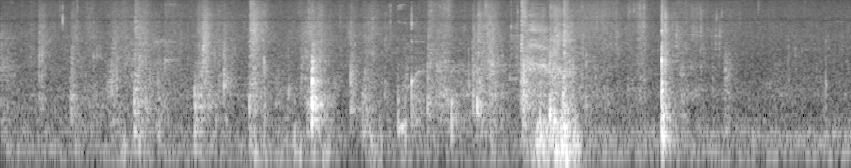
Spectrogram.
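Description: Footsteps and scuffs on a concrete floor with light handling knocks, one louder low scuff about five seconds in.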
